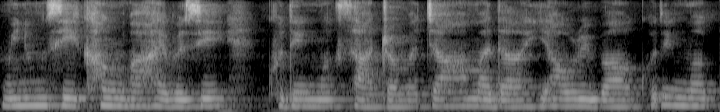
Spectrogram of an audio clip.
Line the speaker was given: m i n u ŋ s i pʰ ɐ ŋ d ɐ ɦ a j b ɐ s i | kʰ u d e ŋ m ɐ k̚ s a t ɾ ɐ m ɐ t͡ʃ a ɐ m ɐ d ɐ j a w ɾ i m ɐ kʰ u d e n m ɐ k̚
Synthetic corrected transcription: m i n u ŋ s i kʰ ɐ ŋ b ɐ ɦ a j b ɐ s i | kʰ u d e ŋ m ɐ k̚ s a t ɾ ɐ m ɐ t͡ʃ a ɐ m ɐ d ɐ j a w ɾ i b ɐ kʰ u d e ŋ m ɐ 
